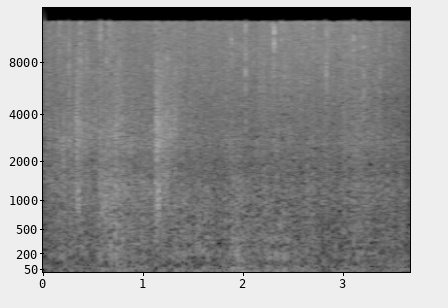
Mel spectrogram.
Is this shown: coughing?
no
